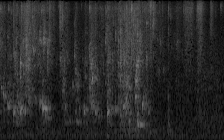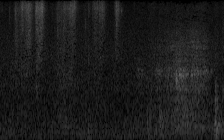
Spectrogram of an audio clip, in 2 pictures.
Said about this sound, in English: I'm just going to take some hot tap water here in my sink and add to my face.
